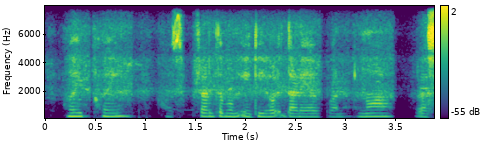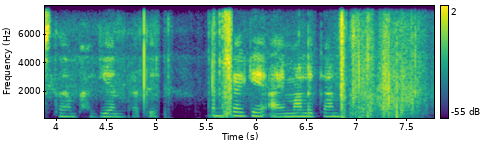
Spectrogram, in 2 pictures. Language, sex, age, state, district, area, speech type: Santali, female, 18-30, West Bengal, Jhargram, rural, spontaneous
